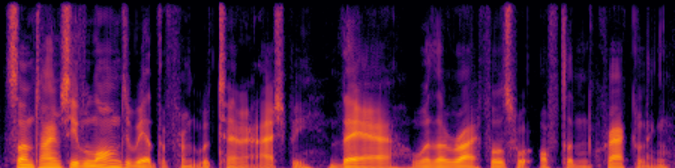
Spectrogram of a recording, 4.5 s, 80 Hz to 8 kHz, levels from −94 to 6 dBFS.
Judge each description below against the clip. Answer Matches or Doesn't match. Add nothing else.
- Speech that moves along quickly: Matches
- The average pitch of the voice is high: Doesn't match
